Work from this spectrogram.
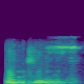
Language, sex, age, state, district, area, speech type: Hindi, female, 45-60, Rajasthan, Jodhpur, urban, conversation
